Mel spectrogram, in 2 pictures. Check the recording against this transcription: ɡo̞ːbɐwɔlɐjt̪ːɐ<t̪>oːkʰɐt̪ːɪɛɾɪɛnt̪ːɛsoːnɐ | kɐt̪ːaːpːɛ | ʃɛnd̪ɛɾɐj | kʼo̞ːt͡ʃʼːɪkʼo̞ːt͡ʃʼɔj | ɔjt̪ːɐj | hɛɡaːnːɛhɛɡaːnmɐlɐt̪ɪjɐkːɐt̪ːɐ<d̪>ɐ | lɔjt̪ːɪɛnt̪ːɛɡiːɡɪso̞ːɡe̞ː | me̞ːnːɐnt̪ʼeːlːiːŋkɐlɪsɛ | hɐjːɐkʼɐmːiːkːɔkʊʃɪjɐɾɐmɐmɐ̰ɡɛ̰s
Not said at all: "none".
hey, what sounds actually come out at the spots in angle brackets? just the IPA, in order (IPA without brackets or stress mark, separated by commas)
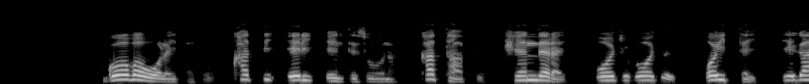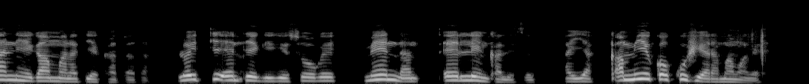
t̪, t̪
